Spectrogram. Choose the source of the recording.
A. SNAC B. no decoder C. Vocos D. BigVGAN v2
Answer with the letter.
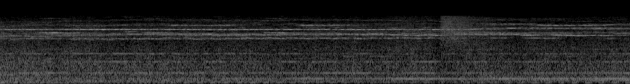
D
